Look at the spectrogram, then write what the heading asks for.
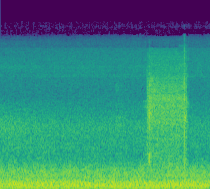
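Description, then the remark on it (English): Two quick, sharp sonic booms from a space shuttle landing at Kennedy Space Center, picked up by microphones beside the runway, break through a steady, rushing wind-like roar, the second pop following the first by under a second. No one speaks. “Those two pops we heard were the sonic booms that I mentioned.”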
